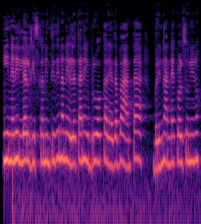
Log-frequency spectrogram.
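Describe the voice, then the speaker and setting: A woman plays a fretful older village mother in a cartoon. She chatters quickly, sighing and fussing. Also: very high voice, little pitch movement. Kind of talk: animated cartoon voice acting.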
